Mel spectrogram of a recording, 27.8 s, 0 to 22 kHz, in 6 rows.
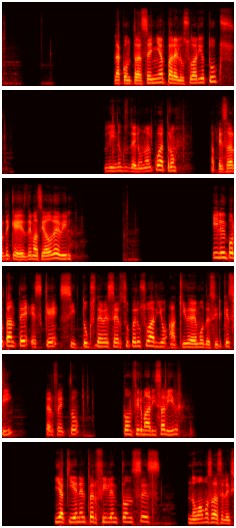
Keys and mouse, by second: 0.0 Return, 2.7-6.1 typing, 6.9 Return, 8.0-11.3 typing, 11.7 Return, 18.5 Return, 20.2 Down, 20.4 Down, 20.5 Down, 21.2 Up, 21.8 Return, 24.9 Return, 26.2 Return.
